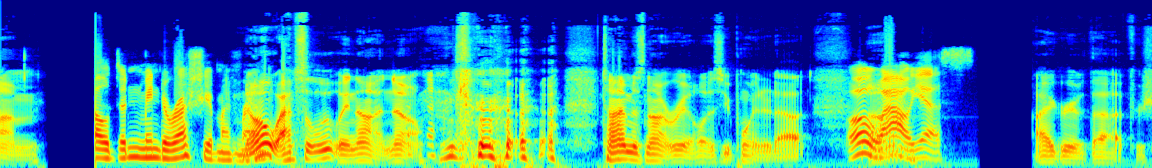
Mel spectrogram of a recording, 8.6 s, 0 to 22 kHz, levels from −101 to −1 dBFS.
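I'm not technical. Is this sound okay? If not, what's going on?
No. This speech has a clipped start after a pause, twice. After a short silence of about 0.4 seconds, the playback device seems to doze off. It needs a moment to wake up again. So the first sliver of sound, about 50 milliseconds, gets swallowed. You hear it at 0.66 to 0.71 seconds, just before "didn't mean to rush". You hear it again at 7.69 to 7.74 seconds, right after "um wow yes". The sound jumps in abruptly.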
